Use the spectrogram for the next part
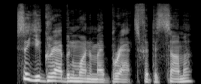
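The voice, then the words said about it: Brooklyn-like accent. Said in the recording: “whatever the hell her accent was. She sounded almost like she was from Brooklyn ... She swapped back.”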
